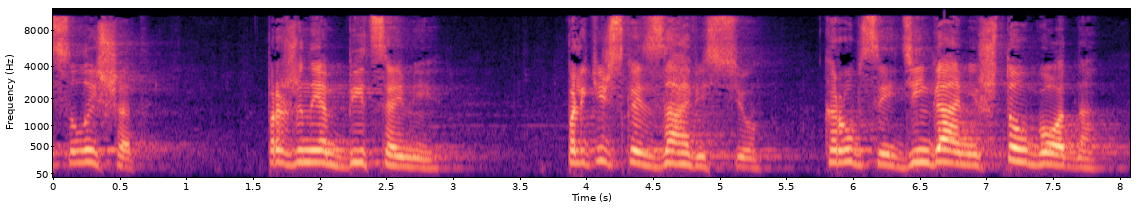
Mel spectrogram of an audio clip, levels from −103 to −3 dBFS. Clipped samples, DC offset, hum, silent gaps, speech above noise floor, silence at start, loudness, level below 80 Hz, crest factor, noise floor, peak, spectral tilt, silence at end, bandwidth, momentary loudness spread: under 0.1%; under 0.1%; none; none; 42 dB; 0 s; -20 LUFS; -72 dBFS; 22 dB; -62 dBFS; 0 dBFS; -3.5 dB/octave; 0.1 s; 11 kHz; 13 LU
